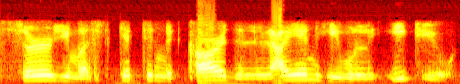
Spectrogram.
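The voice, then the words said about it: Imitated Tswana-accented English. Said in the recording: “in her Tshwana accent”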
